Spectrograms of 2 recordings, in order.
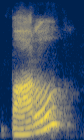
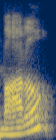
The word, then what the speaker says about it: bottle: Okay, we have a question about battle versus bottle. So both of these have our flap T and our syllabic L. The main difference between battle and bottle is that battle has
